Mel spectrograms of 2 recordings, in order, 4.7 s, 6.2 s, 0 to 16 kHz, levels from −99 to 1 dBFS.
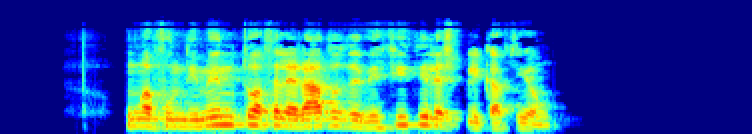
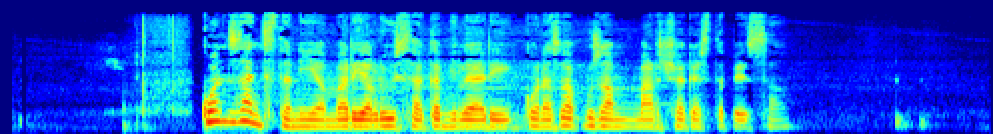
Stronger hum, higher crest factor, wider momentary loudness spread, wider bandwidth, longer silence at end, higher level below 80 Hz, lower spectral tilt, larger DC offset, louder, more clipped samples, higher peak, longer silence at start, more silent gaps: neither; about the same, 22 dB vs 22 dB; about the same, 12 LU vs 13 LU; second, 9.4 kHz vs 11.5 kHz; first, 1.25 s vs 0.6 s; about the same, -70 dBFS vs -72 dBFS; about the same, -5 dB/octave vs -5 dB/octave; neither; first, -21 LUFS vs -24 LUFS; neither; about the same, -2 dBFS vs -4 dBFS; second, 0.8 s vs 1.25 s; neither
